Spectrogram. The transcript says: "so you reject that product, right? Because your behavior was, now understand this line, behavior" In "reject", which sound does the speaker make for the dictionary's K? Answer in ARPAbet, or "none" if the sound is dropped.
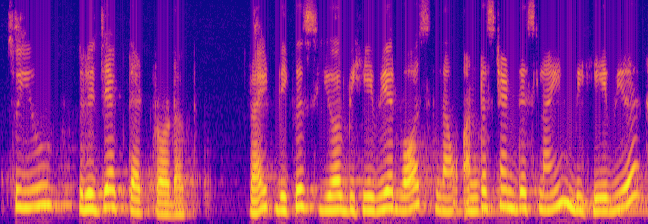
K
